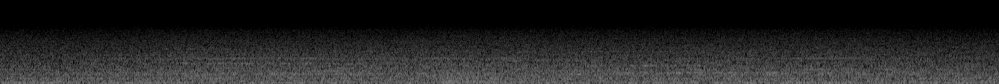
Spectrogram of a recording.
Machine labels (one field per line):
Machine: fan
